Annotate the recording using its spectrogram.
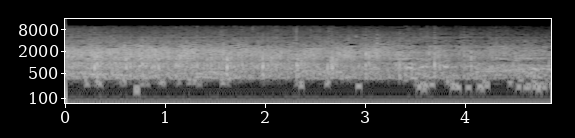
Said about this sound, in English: So, with that said, all the youth and all the kids 11 and under are dismissed with a big old round of applause out the back end. Amen?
